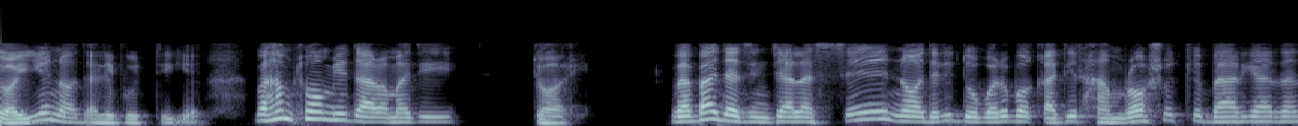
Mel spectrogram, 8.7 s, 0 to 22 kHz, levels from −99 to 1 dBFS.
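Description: No technical faults can be heard anywhere in the speech.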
